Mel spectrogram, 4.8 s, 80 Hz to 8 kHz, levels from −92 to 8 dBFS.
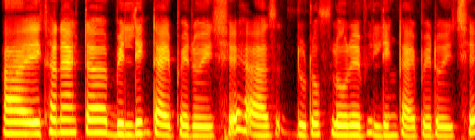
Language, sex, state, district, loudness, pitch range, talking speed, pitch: Bengali, female, Chhattisgarh, Raipur, -15 LUFS, 200-240 Hz, 190 wpm, 215 Hz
